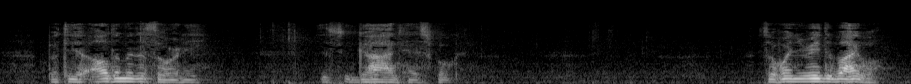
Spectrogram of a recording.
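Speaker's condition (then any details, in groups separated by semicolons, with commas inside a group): Parkinson's; diagnosed 14 years ago by neurologist in Lincoln, Nebraska, tremor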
